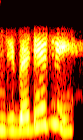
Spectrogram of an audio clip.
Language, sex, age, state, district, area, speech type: Odia, female, 18-30, Odisha, Jagatsinghpur, rural, conversation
